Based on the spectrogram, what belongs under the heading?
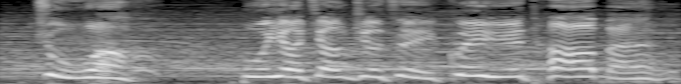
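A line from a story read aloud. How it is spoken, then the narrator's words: Loud shout. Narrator (Chinese): 大声喊着说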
